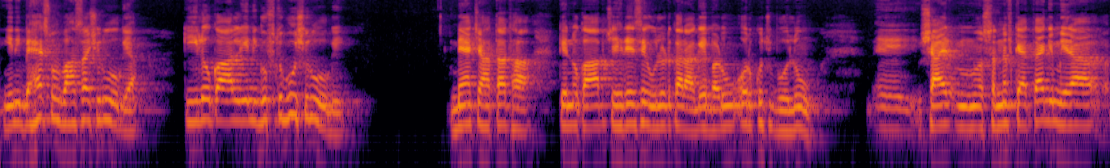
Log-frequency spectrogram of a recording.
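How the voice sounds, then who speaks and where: Male teacher, slightly high-pitched, tired but patient, explains a text line by line. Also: a little mellow, lo-fi sound. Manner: explains each word and line step by step. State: tired from long talking. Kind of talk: lecture explaining a literary text.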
